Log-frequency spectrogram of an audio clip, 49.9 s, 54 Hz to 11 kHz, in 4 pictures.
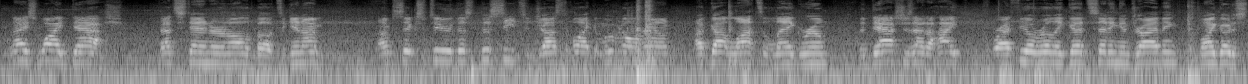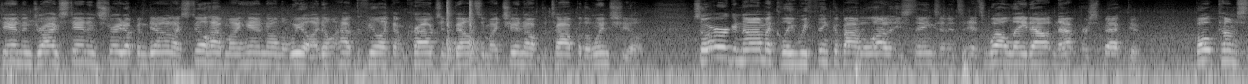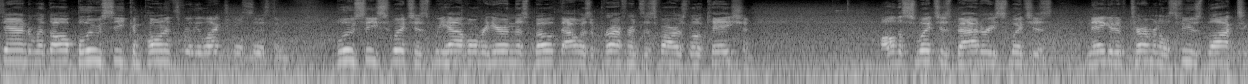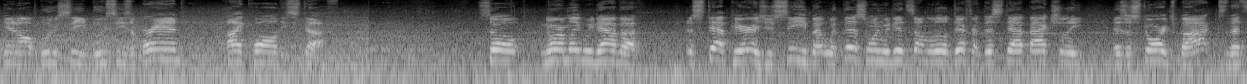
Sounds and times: Speech: 0:00.0 - 0:03.2, 0:03.8 - 0:32.5, 0:33.8 - 0:40.8, 0:42.2 - 0:49.9.

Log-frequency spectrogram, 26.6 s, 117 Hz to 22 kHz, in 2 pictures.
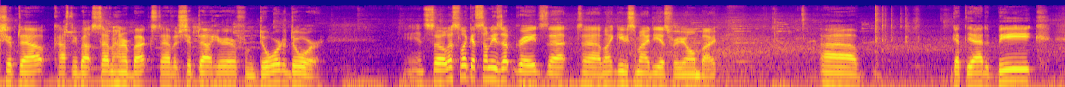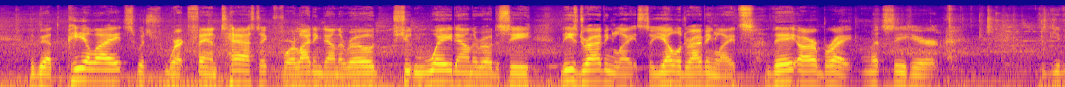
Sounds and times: Motor vehicle (road): 0:00.0 - 0:26.6
Music: 0:00.0 - 0:26.6
Speech: 0:05.0 - 0:09.0, 0:13.8 - 0:25.1, 0:26.3 - 0:26.6.

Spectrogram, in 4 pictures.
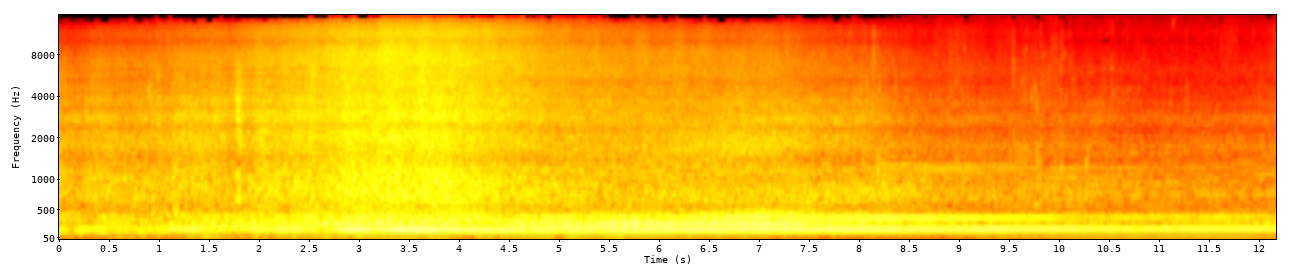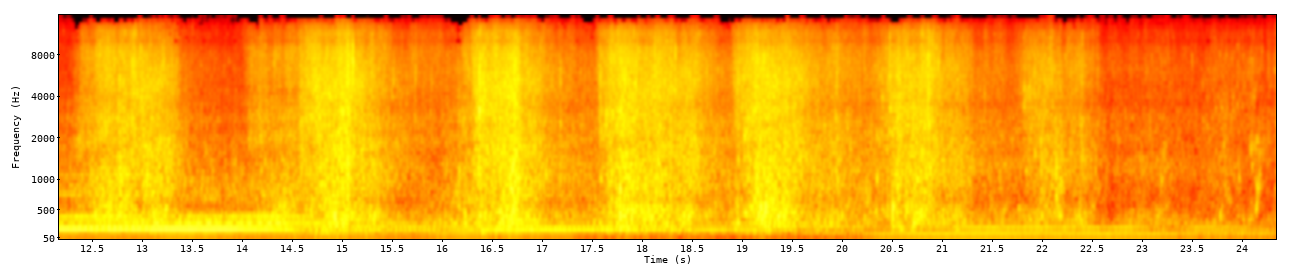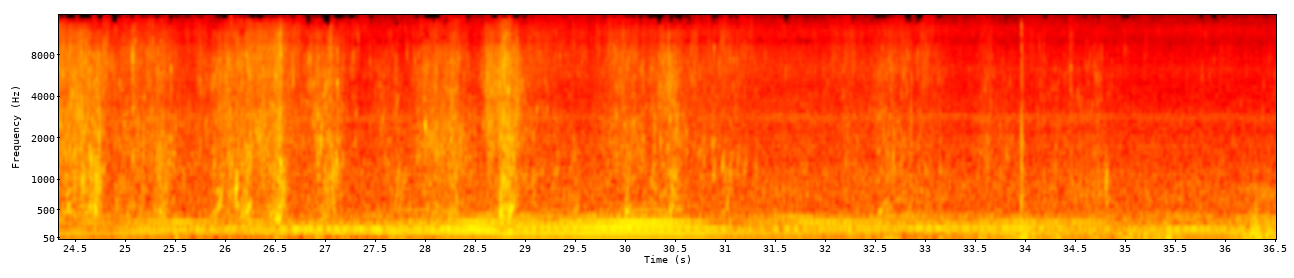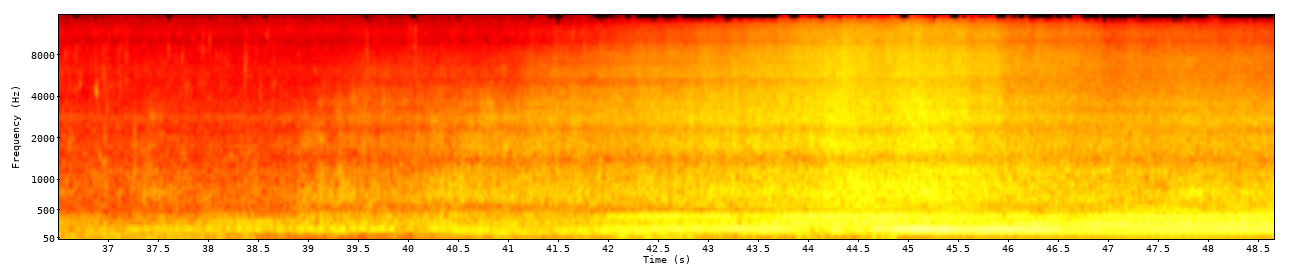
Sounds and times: Stream: 0:00.0 - 0:48.6.

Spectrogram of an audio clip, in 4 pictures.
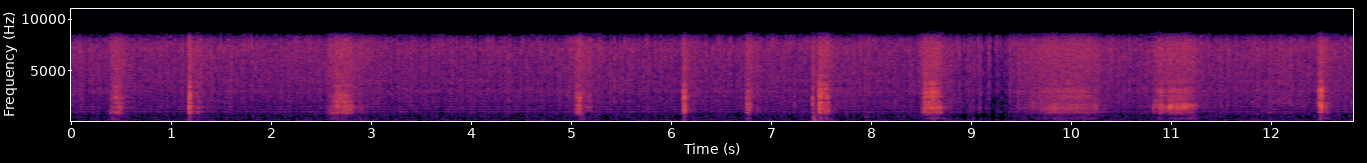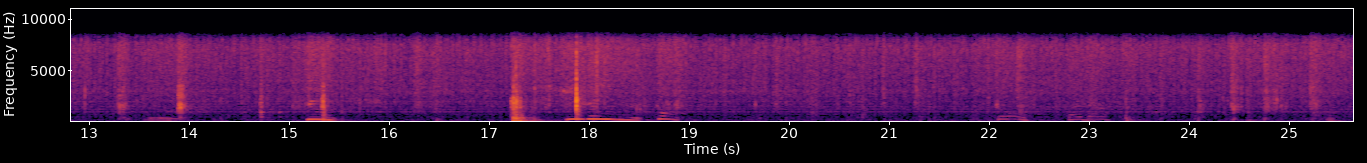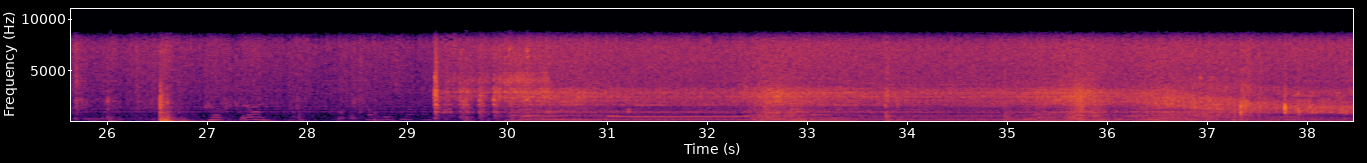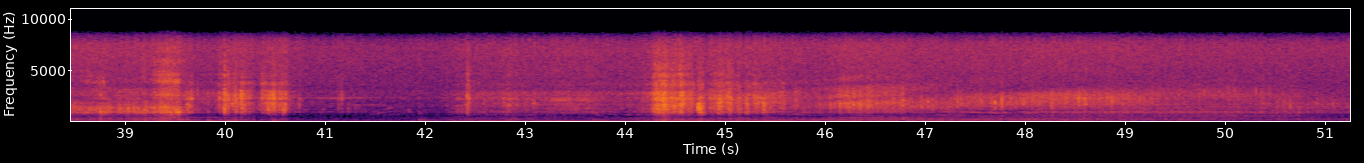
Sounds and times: Speech: 0:13.5 - 0:14.0, 0:15.2 - 0:15.6, 0:17.7 - 0:19.0, 0:22.0 - 0:23.3, 0:27.0 - 0:29.3
Car: 0:29.2 - 0:51.2.

